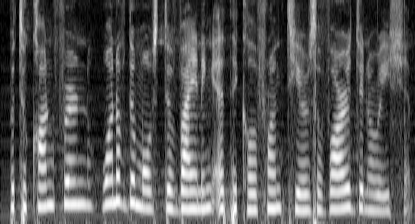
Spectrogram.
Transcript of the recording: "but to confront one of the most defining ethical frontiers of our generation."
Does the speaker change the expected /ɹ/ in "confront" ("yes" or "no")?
yes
